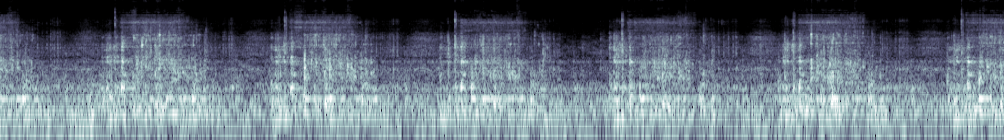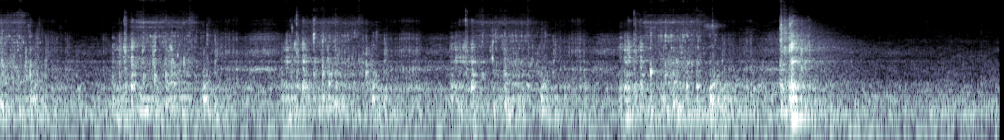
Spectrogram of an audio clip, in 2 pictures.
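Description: Liquid pours into a plastic bottle in repeated bursts.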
